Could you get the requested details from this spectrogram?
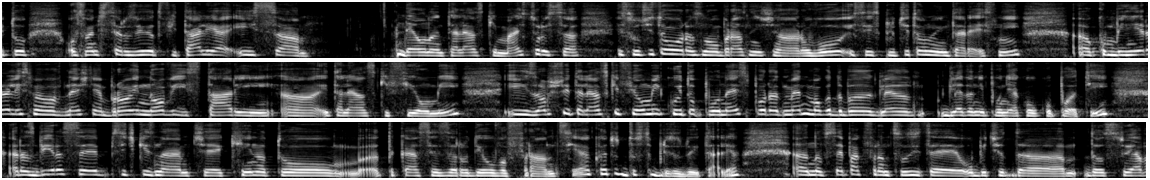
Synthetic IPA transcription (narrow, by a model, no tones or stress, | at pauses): kʊit̪ʊo̰svɛnt͡ʃɛ̥sɛɾɐzvivət̪fit̪alijəʔisə | d̪ɛlonɐit̪ɐlʲianskimajst̪ɾoisəisklʲut͡ʃit̪ɛlˠnoɾɐznoːbɾazniʒaɾovoisəisklʲut͡ʃit̪ɛlˠnoint̪ɛɾɛ̰snikombiniɾəlismɛvɐvd̪nɛʃnijəbɾɔjnɔvist̪aɾiəḭt̪ɐlianskifilˠmiizɔpʃt̪oit̪ɐlianskifilˠmikoit̪ʊponɛspoɾɛd̪mɛnmɔɡəd̪d̪ɐbɤd̪ət̪̚ɡlɛd̪ət̪ɡlɛd̪ɐniponʲakolˠkʊpɤt̪iɾəzbiɾəsɛfsit͡ʃkiznaɛmt͡ʃɛkʰinot̪o̰t̪ɐkasɛɛzɐɾʊd̪ilˠovɐfːɾa̰nt̪sijəkoɛt̪ʊɛd̪ɔst̪əblizʊd̪oit̪a̰lḭənofsɛpakfɾɐnt̪suzit̪ɛobit͡ʃət̪̚d̪ɐd̪ɐot̪st̪ojavə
